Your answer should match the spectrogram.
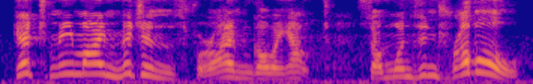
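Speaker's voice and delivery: urgent big-voiced old gent calling out; Santa. A narrator's reading. Santa asks for mittens to go out, urgent cry. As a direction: cry it out like a character giving orders. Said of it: "I heard him cry".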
